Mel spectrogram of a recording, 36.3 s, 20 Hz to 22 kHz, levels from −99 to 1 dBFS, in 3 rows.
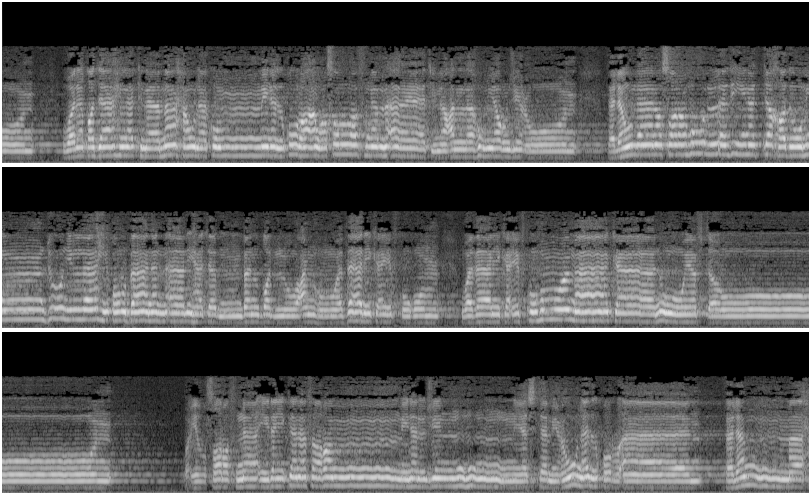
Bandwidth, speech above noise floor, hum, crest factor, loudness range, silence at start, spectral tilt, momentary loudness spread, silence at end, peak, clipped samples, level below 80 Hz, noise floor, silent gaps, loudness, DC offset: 7.2 kHz; 30 dB; none; 14 dB; 5 LU; 0 s; -2.5 dB/octave; 8 LU; 0 s; -6 dBFS; under 0.1%; -64 dBFS; -51 dBFS; none; -22 LUFS; 0.2%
